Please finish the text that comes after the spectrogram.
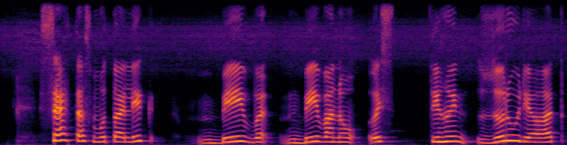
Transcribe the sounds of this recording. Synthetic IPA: sɛɦt̪ɐsmʊt̪aːlik | beːʋɐnoːəs | t̪iɦɨnʲzɐɾuːɾijaːt̪

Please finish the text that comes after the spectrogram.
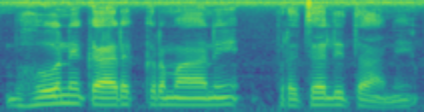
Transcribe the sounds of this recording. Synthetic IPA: bʱoːnjɐkaːɾjɐkɾɐmaːnepɾɐt͡ʃɐlit̪aːne

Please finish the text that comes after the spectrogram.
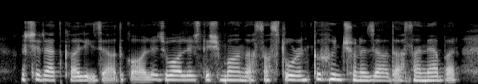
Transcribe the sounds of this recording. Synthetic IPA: ət͡ʃʰiɾʲaːt̪kaːlḭːzʲja̰ːd̪ko̰ːled͡ʒʋaːled͡ʒt̪ɐʃibãːnd̪aːsãːsʈuːɖɐɳʈ̚kɨɦɨnʲt͡ʃʰunɐzʲjaːd̪a̰ːsãːnɛːbɐ̰ɾ

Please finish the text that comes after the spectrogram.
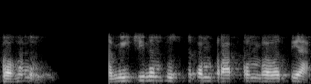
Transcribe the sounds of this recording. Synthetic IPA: pɐɦɐn | ɐmiːt͡ʃinɐmpust̪ɐkɐmpɾaːp̚t̪ɐmbʱɐʋɐt̪ja̰ː

